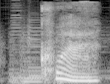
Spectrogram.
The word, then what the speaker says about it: choir: And here is how it should be pronounced. Choir.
